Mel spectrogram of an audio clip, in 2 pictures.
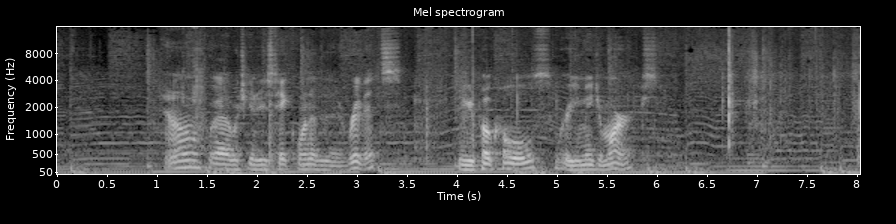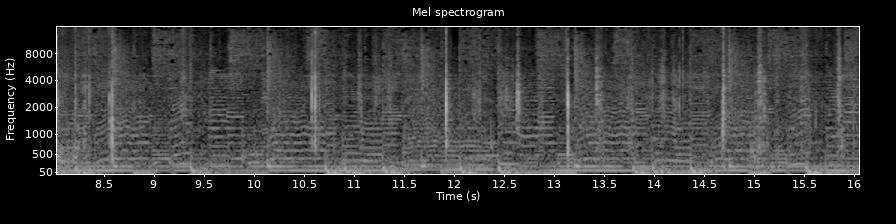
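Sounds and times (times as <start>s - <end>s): background music: 0.0s - 16.0s
rivet punching metal foil: 6.5s - 16.0s.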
